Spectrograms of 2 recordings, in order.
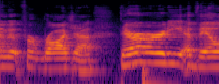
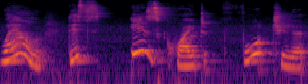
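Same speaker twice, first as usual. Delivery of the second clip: high, sing-song, swooping cartoon girl voice; 7 semitones higher, 6 dB quieter than usual. Reading a game character's dialogue aloud, doing a Wendy Darling voice impression. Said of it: "I love doing her voice impression".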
